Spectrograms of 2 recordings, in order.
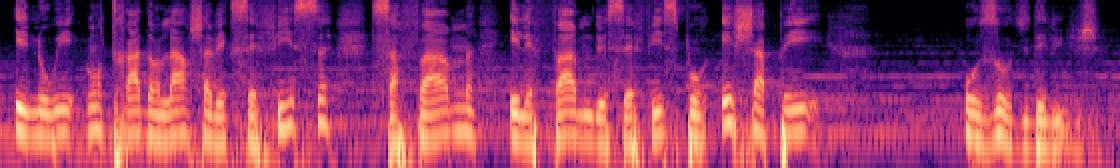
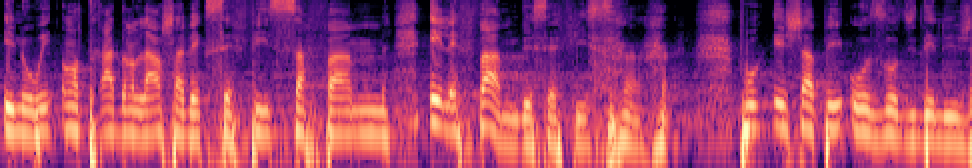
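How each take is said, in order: The two takes are said the same way.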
